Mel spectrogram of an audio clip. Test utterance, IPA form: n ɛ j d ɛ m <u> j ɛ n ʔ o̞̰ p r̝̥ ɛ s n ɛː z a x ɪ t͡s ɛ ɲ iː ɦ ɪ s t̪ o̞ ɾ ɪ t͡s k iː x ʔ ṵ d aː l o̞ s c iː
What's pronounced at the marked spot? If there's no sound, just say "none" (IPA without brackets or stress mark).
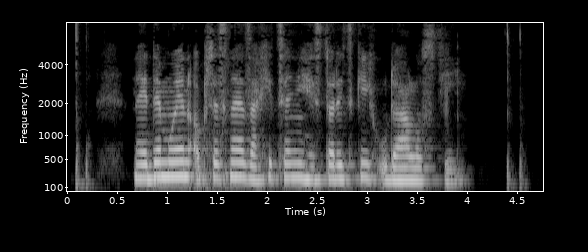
u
